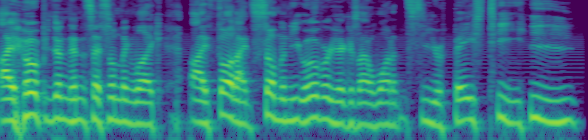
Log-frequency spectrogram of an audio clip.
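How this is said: It is read in a serious voice.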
